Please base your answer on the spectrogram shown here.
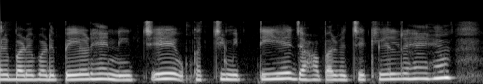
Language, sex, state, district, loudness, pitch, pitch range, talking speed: Hindi, female, Uttar Pradesh, Lucknow, -13 LUFS, 225 Hz, 215-250 Hz, 175 wpm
